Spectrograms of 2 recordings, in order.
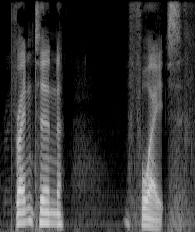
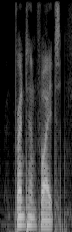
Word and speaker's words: Brenton Thwaites: Brenton Thwaites. – Thwaites. – Brenton Thwaites.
